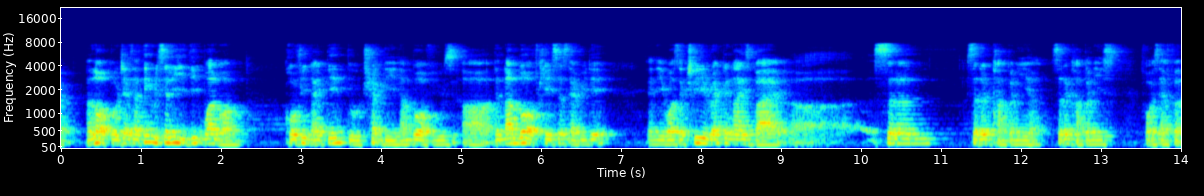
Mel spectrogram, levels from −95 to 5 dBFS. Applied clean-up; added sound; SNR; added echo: none; none; none; reverberation time 0.6 s.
